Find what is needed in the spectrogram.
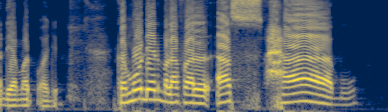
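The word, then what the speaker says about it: أصحاب: Kemudian pelafal ashabu. As-sad, ya, huruf sad tebal, jangan as, jangan sin, tapi as ya, a-nya tipis, sadnya tebal.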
